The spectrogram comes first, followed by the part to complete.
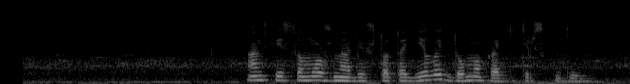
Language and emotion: Russian, neutral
